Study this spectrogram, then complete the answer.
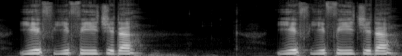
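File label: "yefyefecetv", Muscogee word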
